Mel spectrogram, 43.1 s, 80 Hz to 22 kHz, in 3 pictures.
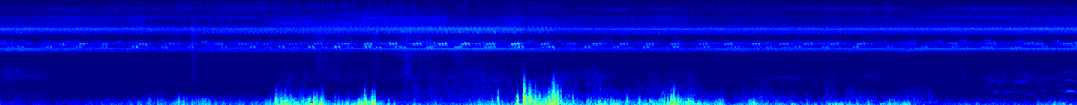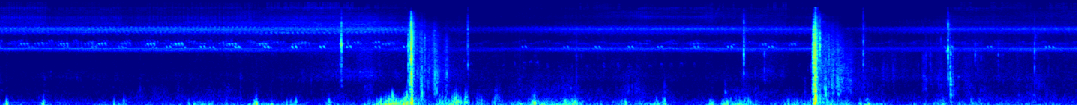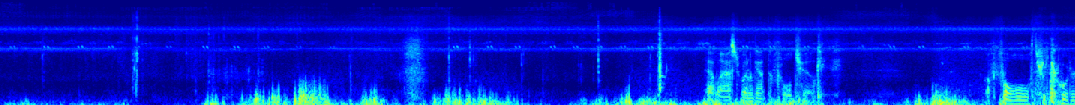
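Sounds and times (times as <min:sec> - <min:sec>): insects buzzing: 0:00.0 - 0:43.0
shotgun shots: 0:19.8 - 0:20.4, 0:25.2 - 0:25.9.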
